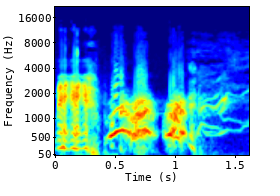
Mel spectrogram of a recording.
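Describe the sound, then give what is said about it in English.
A person's voice mimics a sheep, letting out a quick series of quavering, nasal bleats, fairly loud, each wobbling in pitch, with no other talking. “And then the sheep. You can do the sheep, right?”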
